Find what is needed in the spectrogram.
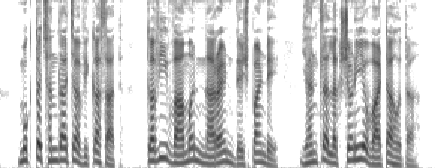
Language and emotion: Marathi, neutral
